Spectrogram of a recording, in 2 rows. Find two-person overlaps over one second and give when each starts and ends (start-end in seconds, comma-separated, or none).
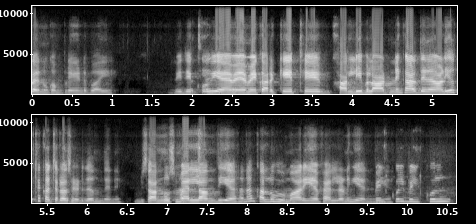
none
